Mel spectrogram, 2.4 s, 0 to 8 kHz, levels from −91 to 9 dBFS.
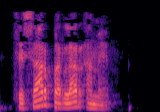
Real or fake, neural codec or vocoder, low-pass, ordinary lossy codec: real; none; 7.2 kHz; MP3, 24 kbps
